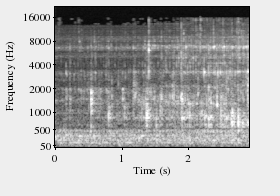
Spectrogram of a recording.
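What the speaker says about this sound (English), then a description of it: "And it should start to bubble like that." Egg white frying separately in hot oil in a wok for Thai basil stir fry, a steady crackling bubble and sizzle with small pops throughout, close and moderately loud.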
